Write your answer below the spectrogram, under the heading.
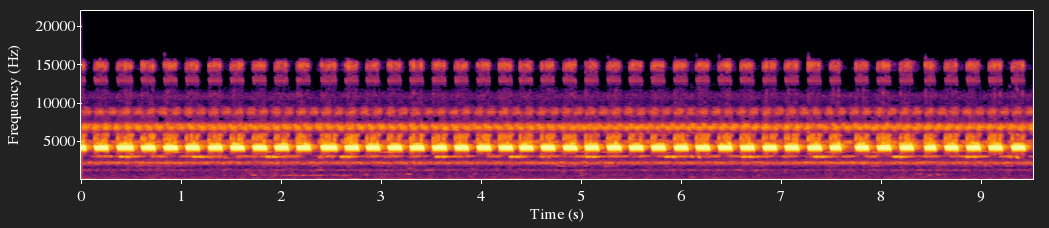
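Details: Field cricket sound by a warm fireplace: bright, high-pitched chirps pulsing rapidly and regularly, about forty in under ten seconds, against an otherwise quiet background.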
